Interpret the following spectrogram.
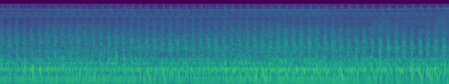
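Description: Helicopter in flight: the main rotor makes a rapid, even chop over a steady engine drone, with a thin high whine above it.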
